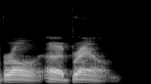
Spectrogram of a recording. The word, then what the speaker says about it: Braun: and he goes by the name of Christian Brown. Even though it's spelled Braun, he's pronounced it Brown. Kansas, wing for Kansas. He was the guy. You know, here's my hot take is that Christian Braun will be a better pro than Oshae Ojaibi.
